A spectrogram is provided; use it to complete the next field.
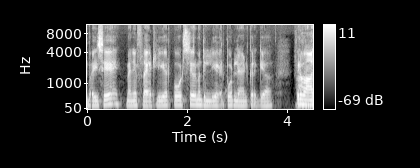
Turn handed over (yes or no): no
